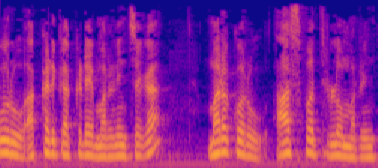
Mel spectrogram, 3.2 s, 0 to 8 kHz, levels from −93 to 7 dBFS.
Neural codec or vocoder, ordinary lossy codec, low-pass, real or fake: none; none; 7.2 kHz; real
